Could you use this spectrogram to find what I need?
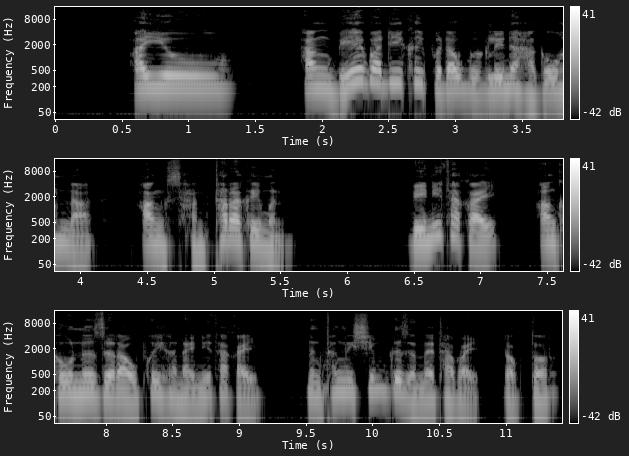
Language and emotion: Bodo, surprised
